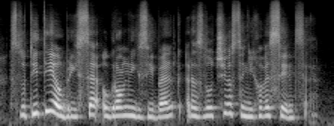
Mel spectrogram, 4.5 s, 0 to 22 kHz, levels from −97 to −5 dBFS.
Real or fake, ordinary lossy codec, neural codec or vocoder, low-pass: fake; none; codec, 44.1 kHz, 7.8 kbps, DAC; none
